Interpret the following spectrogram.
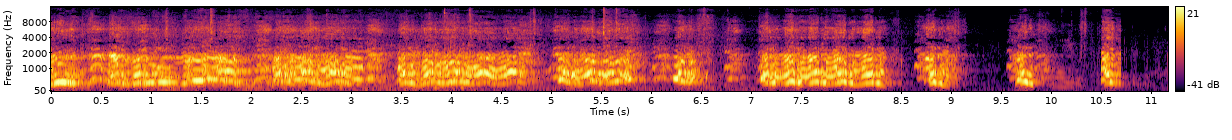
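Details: Serbian defense dog puppies, 2 months 8 days old, 75% Serbian defense dog and 25% American bulldog, defending territory and reacting to provocation; dense, overlapping high yaps and barks from several voices, with bursts growing shorter and choppier toward the end.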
